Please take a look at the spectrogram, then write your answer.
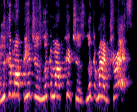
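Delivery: imitating excited friends. Friends voiced in retelling.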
